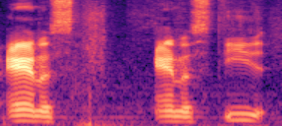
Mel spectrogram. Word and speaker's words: anesthesia: But and then, you know, and I've been under amnesia or anesthesia, right? Am I saying that right? – Yep.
